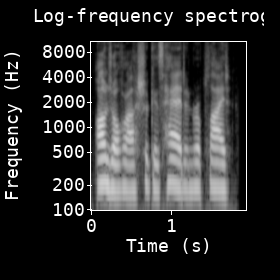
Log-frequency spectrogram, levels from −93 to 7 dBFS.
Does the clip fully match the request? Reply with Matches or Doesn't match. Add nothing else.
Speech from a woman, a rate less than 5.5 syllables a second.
Matches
